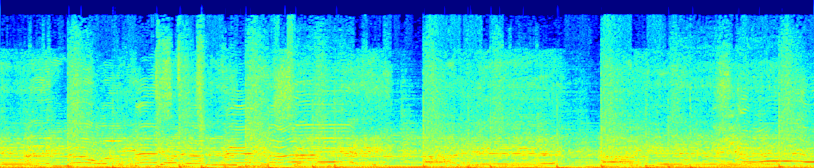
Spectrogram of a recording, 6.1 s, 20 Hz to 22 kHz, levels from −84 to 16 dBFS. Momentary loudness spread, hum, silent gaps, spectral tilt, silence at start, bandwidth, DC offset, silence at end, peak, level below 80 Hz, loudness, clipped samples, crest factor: 1 LU; none; none; -4.5 dB/octave; 0 s; over 20 kHz; under 0.1%; 0 s; 0 dBFS; -12 dBFS; -10 LUFS; under 0.1%; 8 dB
